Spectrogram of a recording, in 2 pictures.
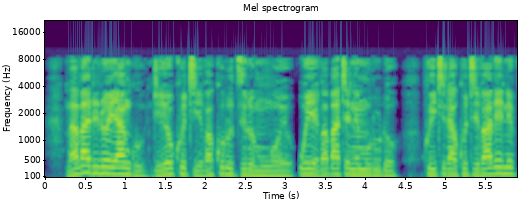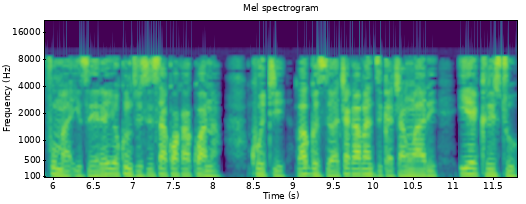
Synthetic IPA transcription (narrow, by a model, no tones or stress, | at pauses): ʋaʋaɾiro̞jaŋɡunde̞jo̞kutiʋakuɾud͡zirwe̞mumo̞jo̞uje̞ʋaɓate̞ne̞muɾuːɗo̞ | kuitirakut̬iʋaʋe̞ne̞p͡fumaize̞ɾe̞jo̞kunzwis̬isakwakakwaːna | kʰutiʋaɡʱo̞ziʋat͡ʃakaʋanzikat͡ʃamwaɾiː | je̞kriːstu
